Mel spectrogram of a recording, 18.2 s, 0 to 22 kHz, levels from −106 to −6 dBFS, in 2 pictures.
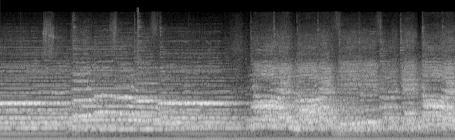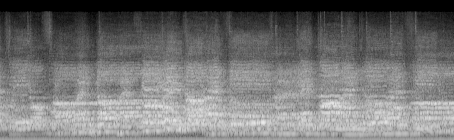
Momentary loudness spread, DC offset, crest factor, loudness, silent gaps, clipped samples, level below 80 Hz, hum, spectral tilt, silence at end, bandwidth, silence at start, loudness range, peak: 9 LU; 0.4%; 16 dB; -23 LUFS; none; under 0.1%; -60 dBFS; none; -5 dB/octave; 0 s; 14.5 kHz; 0 s; 5 LU; -6 dBFS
